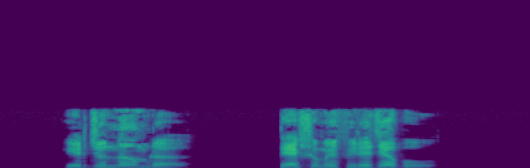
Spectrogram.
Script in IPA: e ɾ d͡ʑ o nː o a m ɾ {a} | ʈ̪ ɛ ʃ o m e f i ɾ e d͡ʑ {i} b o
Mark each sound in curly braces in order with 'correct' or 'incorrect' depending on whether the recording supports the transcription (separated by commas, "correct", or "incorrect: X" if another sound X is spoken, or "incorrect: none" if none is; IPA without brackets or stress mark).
correct, incorrect: a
